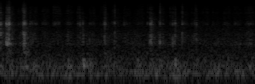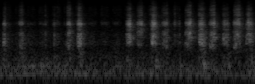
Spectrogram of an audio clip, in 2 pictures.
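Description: The tip of a wooden stick rapidly scratches a wax-coated scratch-art paper page while the other hand holds the book. It makes a quiet series of short, dry, bright scratching strokes at an uneven rhythm. The strokes grow louder and come closer together in the last second and a half.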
